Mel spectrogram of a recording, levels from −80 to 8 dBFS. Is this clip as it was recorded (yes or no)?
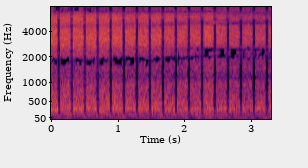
yes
